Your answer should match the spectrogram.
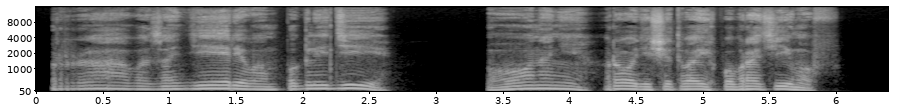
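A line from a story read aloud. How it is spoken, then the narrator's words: Smiling whisper. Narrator (Russian): Андем улыбнулся и прошептал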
